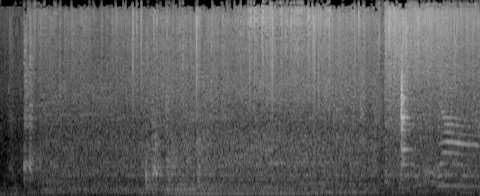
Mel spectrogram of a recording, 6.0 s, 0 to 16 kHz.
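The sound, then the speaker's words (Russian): Steady crackling sizzle of thick mung bean pancakes frying in hot oil, continuous, with a few clinks and scrapes of a utensil against the pan, as a woman over 80 cooks them in the kitchen of a pancake eatery. “На кухне пожилая женщина, которая уже за 80 жарит толстые аппетитные блины из Маша Нуктучон.”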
